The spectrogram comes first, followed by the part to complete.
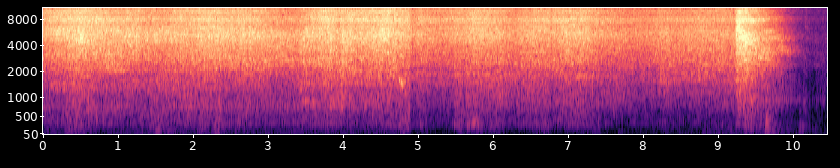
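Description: Compressed air hissing steadily from a Quik-Shot pneumatic inversion unit while it drives a calibration tube into a cured-in-place pipe liner. Near the end there is a short louder burst of air, then the hiss cuts off suddenly.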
